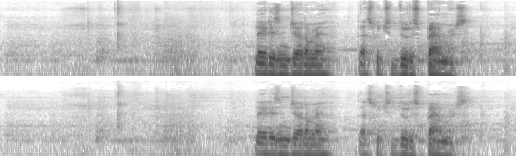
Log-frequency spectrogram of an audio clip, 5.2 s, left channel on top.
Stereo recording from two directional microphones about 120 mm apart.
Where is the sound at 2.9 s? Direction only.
65° left (ahead or behind); by 4.4 s 90° left.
